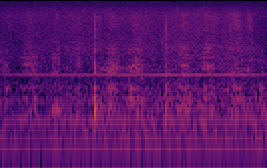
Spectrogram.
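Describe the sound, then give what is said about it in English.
Faint scratching of writing during a mathematics lecture, with a couple of small sharp taps over a steady low hum. “So let's write that down over here. Let's write what that says.”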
